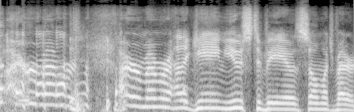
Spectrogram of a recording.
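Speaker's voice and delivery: hammed-up nostalgic old man; old geezer. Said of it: "is this geezer radio here?".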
